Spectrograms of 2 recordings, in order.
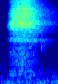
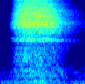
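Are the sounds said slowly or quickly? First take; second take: quickly; slowly. First: The two sounds are said quickly, close together. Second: The two sounds are said slowly, far apart.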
